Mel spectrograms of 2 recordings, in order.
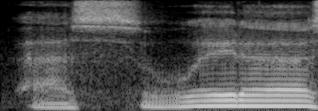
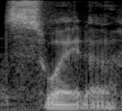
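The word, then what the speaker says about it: Sweida: It's Sweda.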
